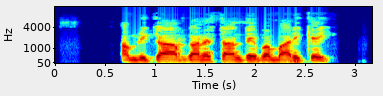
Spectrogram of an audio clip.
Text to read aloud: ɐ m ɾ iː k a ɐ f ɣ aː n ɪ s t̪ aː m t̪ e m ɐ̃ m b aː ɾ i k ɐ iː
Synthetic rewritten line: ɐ m ɾ iː k a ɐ f ɣ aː n ɪ s t̪ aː n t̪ e b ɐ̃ m b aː ɾ i k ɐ iː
